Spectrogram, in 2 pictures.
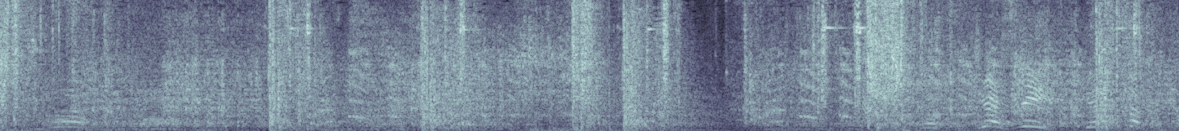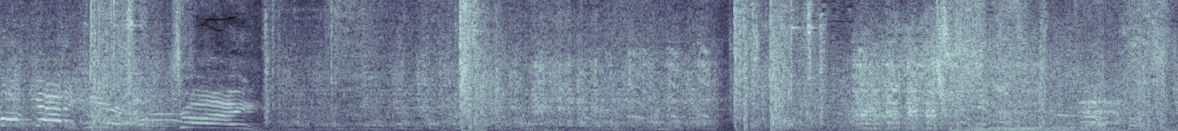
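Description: A young man shouts urgently.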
